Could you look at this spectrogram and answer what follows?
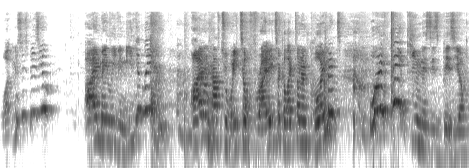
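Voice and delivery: high squeaky questions, then exaggerated thanks; mock delighted surprise. Fired librarian answering his supervisor, mock delighted surprise. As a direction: play up the sarcastic gratitude.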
